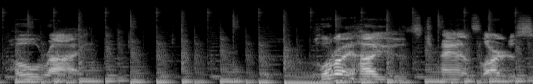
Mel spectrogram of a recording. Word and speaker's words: Hourai: Hourai is pronounced a bit like Hourai.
